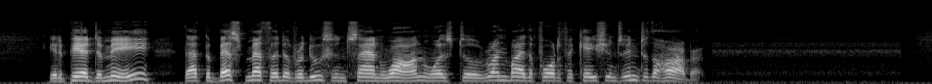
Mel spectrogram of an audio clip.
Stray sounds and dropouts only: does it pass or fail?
pass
